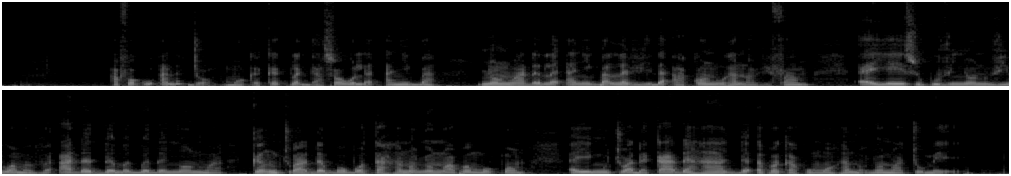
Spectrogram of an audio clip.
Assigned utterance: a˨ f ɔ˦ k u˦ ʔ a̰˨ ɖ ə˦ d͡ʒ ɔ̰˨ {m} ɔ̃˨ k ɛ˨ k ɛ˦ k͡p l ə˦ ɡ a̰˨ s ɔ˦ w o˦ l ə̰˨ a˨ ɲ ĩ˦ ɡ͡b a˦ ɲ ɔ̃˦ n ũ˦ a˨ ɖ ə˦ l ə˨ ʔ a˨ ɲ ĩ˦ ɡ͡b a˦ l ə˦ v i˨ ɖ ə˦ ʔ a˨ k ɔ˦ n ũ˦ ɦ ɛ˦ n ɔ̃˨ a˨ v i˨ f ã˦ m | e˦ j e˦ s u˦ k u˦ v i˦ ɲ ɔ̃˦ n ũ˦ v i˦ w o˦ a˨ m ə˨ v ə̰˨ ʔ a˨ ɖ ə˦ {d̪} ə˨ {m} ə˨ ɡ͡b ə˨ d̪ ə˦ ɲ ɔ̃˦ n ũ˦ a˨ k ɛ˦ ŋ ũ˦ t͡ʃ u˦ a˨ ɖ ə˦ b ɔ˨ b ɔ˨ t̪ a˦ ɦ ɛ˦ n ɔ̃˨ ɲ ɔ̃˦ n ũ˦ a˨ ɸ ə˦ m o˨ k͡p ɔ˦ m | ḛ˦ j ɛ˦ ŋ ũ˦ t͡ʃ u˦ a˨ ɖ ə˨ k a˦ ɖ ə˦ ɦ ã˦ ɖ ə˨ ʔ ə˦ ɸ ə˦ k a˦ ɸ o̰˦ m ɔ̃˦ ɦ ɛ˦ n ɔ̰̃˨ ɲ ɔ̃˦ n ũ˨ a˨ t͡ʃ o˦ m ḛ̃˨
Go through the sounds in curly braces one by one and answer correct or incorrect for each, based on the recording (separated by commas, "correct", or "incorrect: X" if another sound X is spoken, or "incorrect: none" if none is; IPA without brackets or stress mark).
correct, correct, correct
